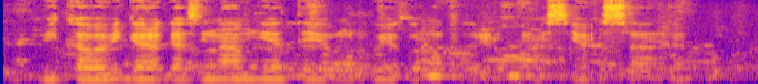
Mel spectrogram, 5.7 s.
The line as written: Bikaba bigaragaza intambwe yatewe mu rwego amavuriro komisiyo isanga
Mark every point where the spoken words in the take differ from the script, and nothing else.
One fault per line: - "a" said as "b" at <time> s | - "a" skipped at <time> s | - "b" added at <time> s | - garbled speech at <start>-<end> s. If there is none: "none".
none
